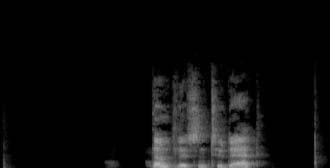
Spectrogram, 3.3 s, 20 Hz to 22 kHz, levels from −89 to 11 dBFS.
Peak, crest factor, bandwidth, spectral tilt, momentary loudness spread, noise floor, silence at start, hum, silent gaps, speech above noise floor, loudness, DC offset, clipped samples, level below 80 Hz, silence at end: -8 dBFS; 22 dB; 13.5 kHz; -3.5 dB/octave; 6 LU; -55 dBFS; 1.5 s; none; none; 28 dB; -27 LUFS; under 0.1%; under 0.1%; -76 dBFS; 0.7 s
